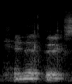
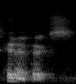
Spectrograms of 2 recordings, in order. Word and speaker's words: Knipex: Yes, Knipex. That is the German pronunciation of it.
